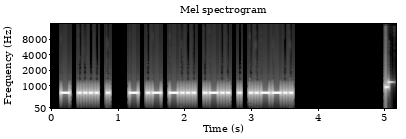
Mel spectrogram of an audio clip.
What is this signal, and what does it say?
Morse code, heard as a keyed tone, about 28 wpm, 700 Hz. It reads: THE TABLE?
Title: Sentences from Top 1000 Words - Review Part 2 - 28wpm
